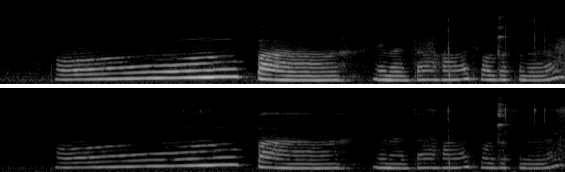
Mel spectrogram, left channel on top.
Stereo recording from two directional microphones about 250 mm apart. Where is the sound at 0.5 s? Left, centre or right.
Centre.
